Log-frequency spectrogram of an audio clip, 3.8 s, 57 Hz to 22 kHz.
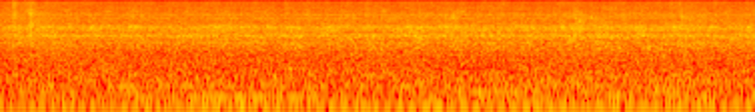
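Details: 2016 Ford F-150 3.5 V6 first runs after the correct starter was fitted to a supposedly dead engine; still burning off fluid smoke. Smooth, even revving with a steady low rumble and no ticks or knocks. Normal revving.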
